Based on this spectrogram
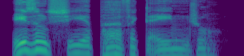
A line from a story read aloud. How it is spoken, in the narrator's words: He breathed softly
